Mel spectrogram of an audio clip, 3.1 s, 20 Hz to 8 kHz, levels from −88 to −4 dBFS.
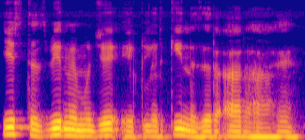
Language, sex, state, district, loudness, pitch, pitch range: Hindi, male, Arunachal Pradesh, Lower Dibang Valley, -14 LUFS, 110 Hz, 105-130 Hz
